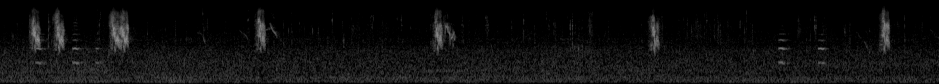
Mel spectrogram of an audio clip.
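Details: At a shrine feeding platform in Japan, March 2023 afternoon, sparrows arriving for food utter brief, piercing high chirps in scattered ones and twos, with quieter faint notes between them.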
